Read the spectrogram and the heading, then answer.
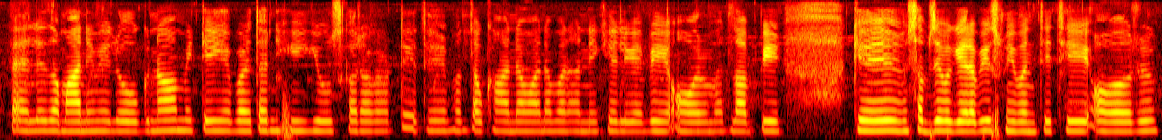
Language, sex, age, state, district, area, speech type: Urdu, female, 45-60, Delhi, Central Delhi, rural, spontaneous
